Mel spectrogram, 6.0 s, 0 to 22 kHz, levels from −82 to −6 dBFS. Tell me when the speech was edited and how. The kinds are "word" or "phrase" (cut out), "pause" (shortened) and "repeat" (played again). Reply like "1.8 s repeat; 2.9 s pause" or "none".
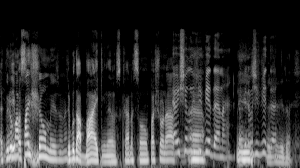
2.0 s word; 5.1 s word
